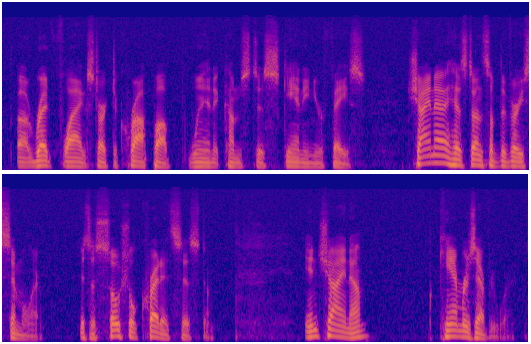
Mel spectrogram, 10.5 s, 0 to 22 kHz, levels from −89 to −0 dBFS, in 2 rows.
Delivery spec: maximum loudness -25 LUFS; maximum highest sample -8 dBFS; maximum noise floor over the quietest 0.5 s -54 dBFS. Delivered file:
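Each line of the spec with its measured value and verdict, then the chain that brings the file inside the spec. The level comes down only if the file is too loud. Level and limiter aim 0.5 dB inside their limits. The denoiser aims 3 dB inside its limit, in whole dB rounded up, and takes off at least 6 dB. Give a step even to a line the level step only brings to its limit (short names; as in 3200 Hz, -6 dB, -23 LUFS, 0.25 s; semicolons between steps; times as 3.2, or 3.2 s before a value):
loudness -34.0 LUFS: OK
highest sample -14.0 dBFS: OK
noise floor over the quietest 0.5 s -64 dBFS: OK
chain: none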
